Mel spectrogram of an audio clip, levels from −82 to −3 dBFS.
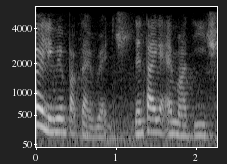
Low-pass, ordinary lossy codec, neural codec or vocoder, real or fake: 5.4 kHz; none; codec, 16 kHz in and 24 kHz out, 1 kbps, XY-Tokenizer; fake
